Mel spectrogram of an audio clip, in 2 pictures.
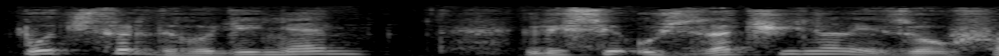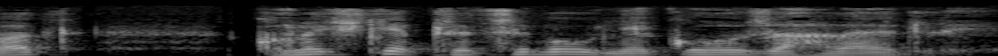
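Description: Husky, animated male storyteller. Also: medium pitch. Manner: expressive storytelling. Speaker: audiobook narrator. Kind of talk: scripted narration.

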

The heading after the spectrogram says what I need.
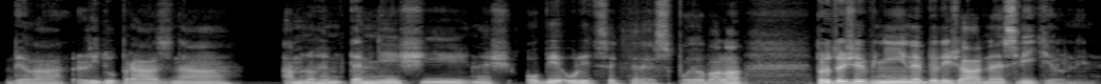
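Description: A man narrating an audiobook in a measured storytelling way, giving each character his own voice. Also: lowish voice, darkish tone.

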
